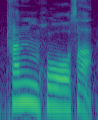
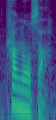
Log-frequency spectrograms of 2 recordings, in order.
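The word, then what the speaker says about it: 간호사: Similarly, this word meaning nurse should be pronounced kanhosa, but it is instead pronounced kanosa.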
